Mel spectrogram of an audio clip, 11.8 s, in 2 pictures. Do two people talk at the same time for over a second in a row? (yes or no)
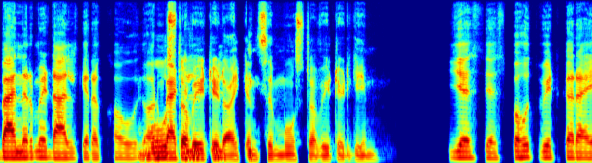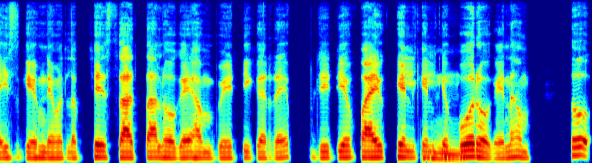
yes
